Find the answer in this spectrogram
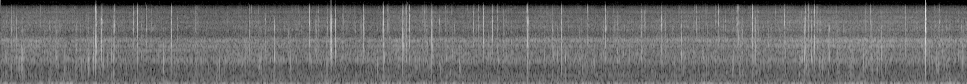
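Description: Raindrops hitting the camera on a moving motor scooter in many irregular sharp taps, over a steady low rumble of wind and the scooter running on a wet road.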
